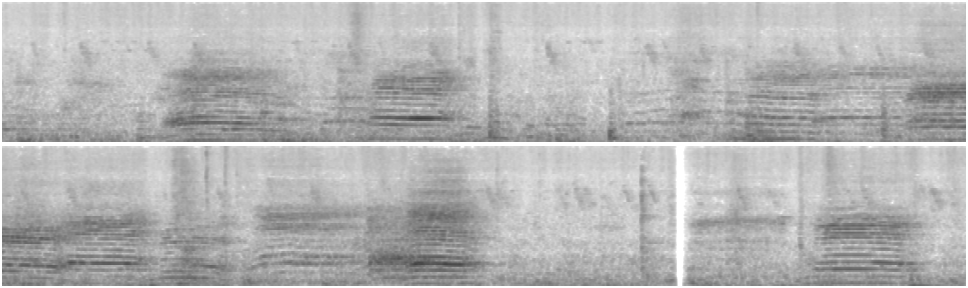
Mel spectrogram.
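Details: Boarded goats at Zaahi Goat Farm in Virar, Mumbai call out at feeding time, giving repeated tremulous bleats, some short and some drawn out, from several animals in turn, with thumps and rustling in between.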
